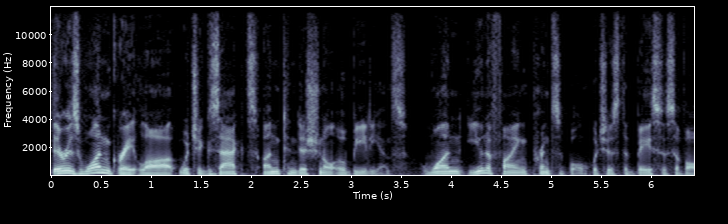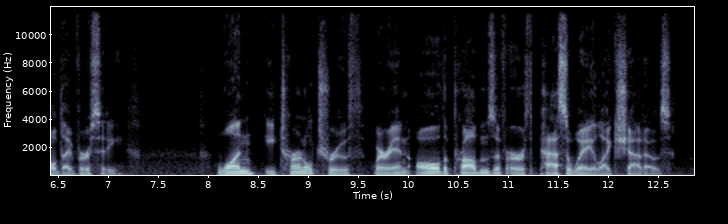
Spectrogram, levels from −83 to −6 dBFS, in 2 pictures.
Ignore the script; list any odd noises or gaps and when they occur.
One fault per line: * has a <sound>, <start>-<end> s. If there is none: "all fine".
all fine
